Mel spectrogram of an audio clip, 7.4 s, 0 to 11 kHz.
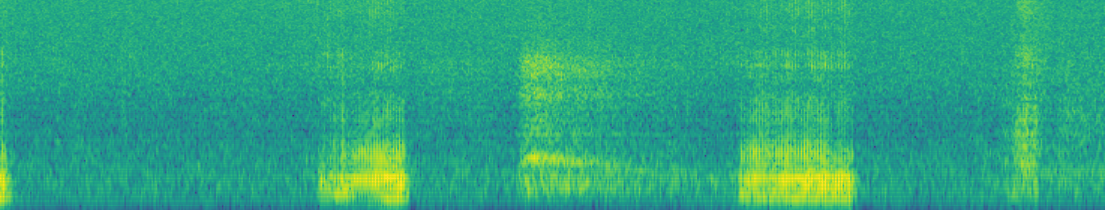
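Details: Lola, a 4-month-old Boxer puppy, fast asleep indoors and snoring: rough, low rasping snores in bursts of under a second, about four in seven seconds with quiet gaps between, the last one short and soft.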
